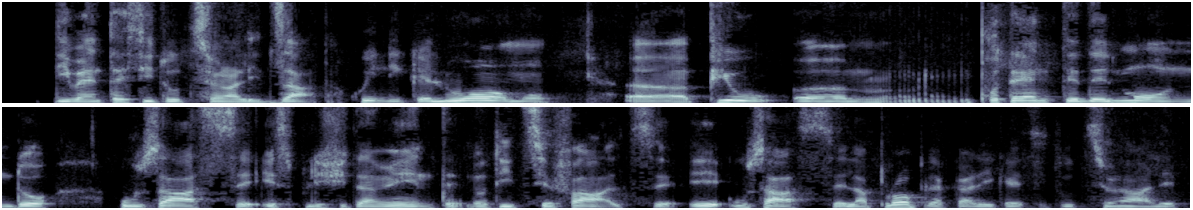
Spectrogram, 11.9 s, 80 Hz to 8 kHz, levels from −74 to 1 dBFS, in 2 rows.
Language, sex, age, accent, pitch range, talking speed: Italian, male, 20-39, native, 120-140 Hz, 105 wpm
